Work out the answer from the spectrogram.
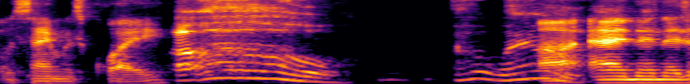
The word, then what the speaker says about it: Quay: I mean, because I would pronounce it key, but I don't know if that's just a pronunciation difference between how us colonials speak versus how you Americans speak.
